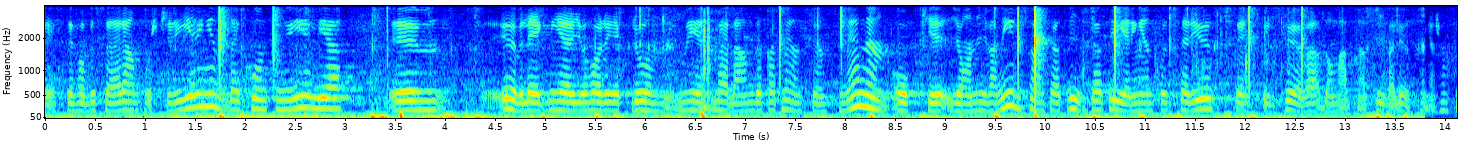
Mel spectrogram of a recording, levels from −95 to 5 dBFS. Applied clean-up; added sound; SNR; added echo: none; Hands; -4 dB; none.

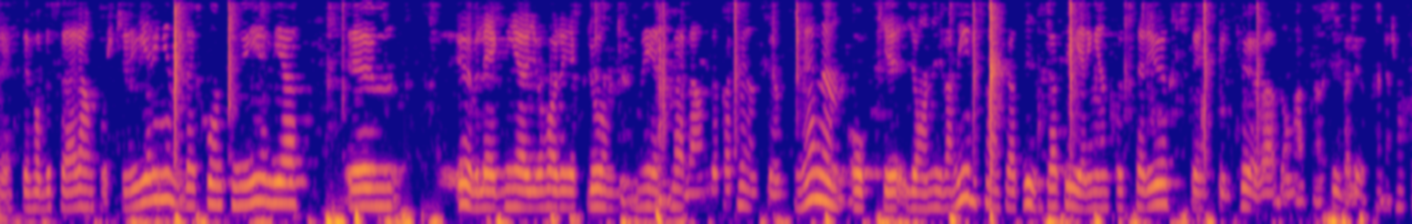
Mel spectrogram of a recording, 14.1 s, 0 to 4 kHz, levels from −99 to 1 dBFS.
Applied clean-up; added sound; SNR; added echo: classical method Wiener filter.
